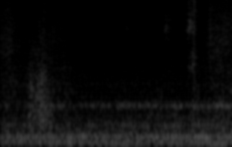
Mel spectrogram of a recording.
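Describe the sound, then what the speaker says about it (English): Scissors clip the corners of sewn cushion fabric, a few quiet, close snips heard against a low background hum. "So the last thing we're going to do is clip the corners."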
